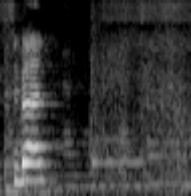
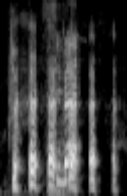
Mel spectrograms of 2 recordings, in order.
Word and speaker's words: Sibel: Sibel, happy birthday.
